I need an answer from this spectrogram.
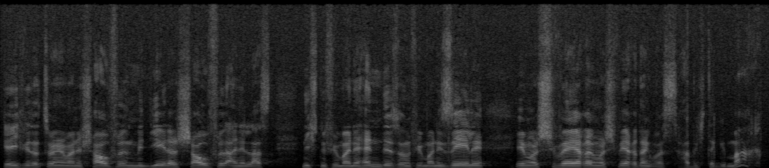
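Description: A man's voice: medium pitch, steady tone, fairly quick, hardly any pauses. A middle-aged man, telling a personal story in a sermon, often restarting and laughing at himself.

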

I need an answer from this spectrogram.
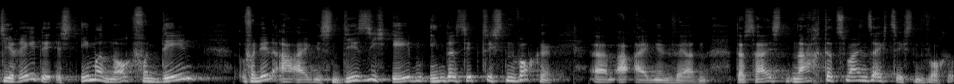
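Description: Preaching with earnest emphasis, a man in a mid-range, darkish voice gives a sermon-like Bible teaching. He often restarts and fills gaps, and he keeps turning to his listeners with questions.

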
